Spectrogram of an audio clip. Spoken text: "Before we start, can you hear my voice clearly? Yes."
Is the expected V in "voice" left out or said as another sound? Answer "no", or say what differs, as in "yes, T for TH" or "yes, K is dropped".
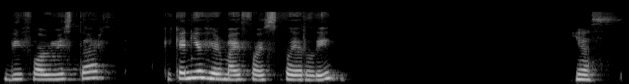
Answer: yes, F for V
